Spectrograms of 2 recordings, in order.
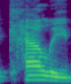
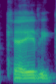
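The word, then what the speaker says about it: Kaley: Because some people say Callie, don't they? They say Callie Cuoco instead of Kaylee Cuoco.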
